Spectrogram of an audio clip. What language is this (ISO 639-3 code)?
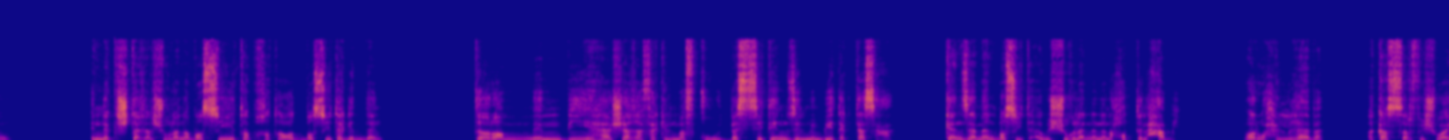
ara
